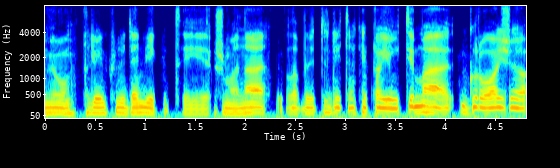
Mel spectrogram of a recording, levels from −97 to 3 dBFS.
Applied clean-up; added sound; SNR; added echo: neural diffusion model UNIVERSE++.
